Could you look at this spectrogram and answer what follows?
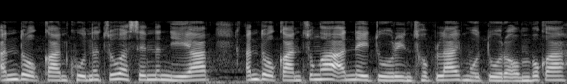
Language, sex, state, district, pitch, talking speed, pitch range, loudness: Mizo, female, Mizoram, Aizawl, 200 Hz, 220 wpm, 190-210 Hz, -15 LUFS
